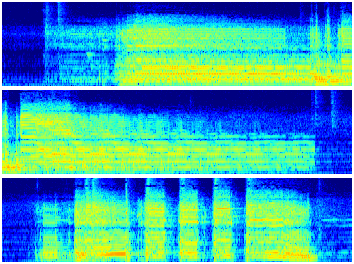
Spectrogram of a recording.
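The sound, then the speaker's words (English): A guitar pedal's siren effect: a loud, distorted, harmonically rich tone sustained for several seconds, then chopped into a run of quick stuttering bursts. No one speaks. “I love this one. I love this, the siren.”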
